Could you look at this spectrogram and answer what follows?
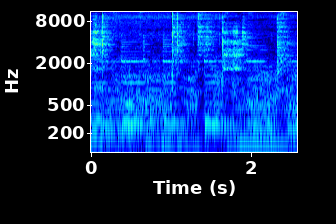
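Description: Carrots tumble into a dry Queen Cookware pan with no oil for frying, giving a few sharp metallic clinks and scrapes against steady kitchen background hum.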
